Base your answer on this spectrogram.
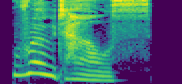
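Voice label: "roadhouse", British English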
